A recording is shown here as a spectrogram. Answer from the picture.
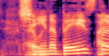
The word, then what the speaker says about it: Shayna Baszler: Ember Moon will be fighting Cheyenne... – Shayna Baszler.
